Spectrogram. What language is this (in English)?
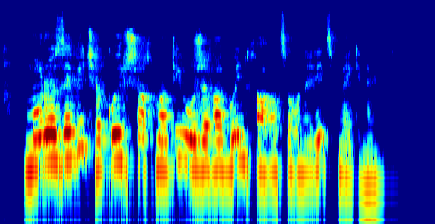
Armenian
